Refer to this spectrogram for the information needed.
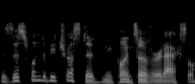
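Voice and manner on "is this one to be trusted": quiet, confidential, hushed, lowered voice pitched up. Role-playing a character asking whether another can be trusted: lowered voice. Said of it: "he sort of like lowers his voice".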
